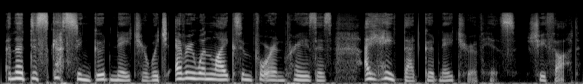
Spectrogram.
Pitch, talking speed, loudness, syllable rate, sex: 220 Hz, 215 wpm, -19 LUFS, 6.3 syllables/s, female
